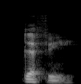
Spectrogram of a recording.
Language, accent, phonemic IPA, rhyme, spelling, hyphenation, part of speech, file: English, Australia, /ˈdɛ.fi/, -ɛfi, deafie, deaf‧ie, noun, En-au-deafie.ogg
- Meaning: A deaf person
